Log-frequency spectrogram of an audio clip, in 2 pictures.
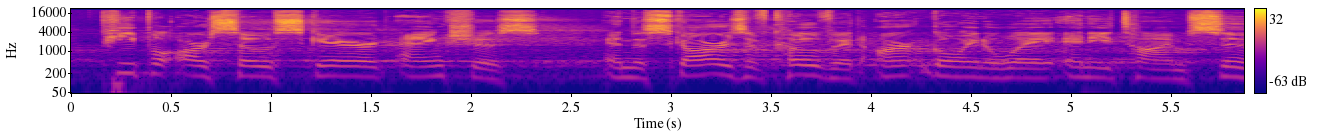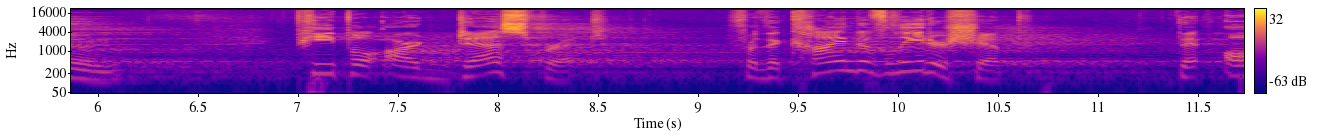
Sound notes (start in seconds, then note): none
